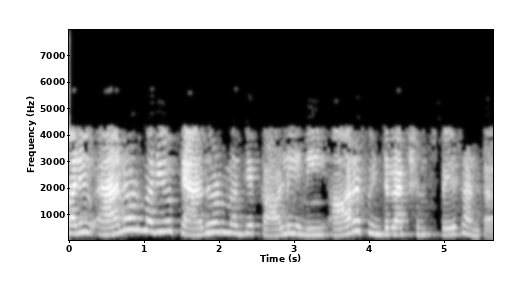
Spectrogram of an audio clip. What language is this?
Telugu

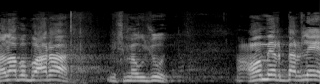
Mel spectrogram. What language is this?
Hebrew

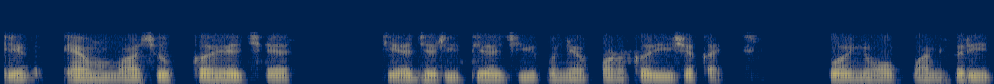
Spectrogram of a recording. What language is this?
Gujarati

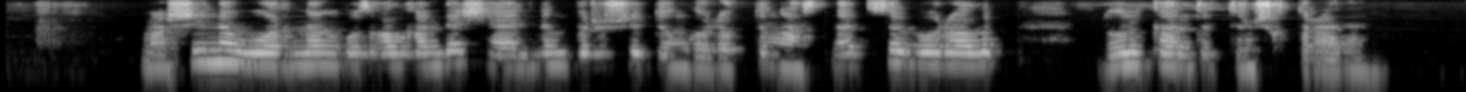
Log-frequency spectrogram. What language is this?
Kazakh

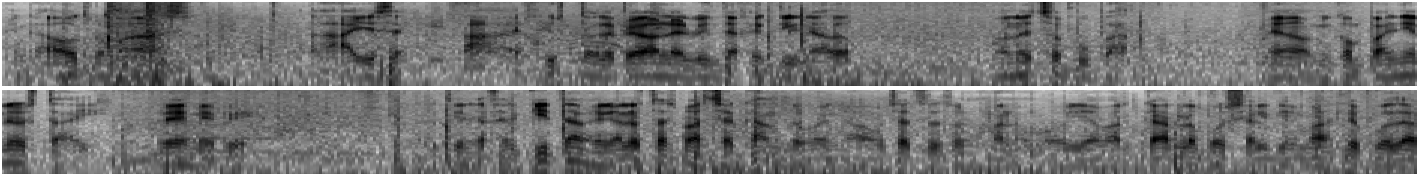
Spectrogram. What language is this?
Spanish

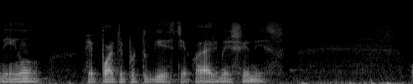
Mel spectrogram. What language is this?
Portuguese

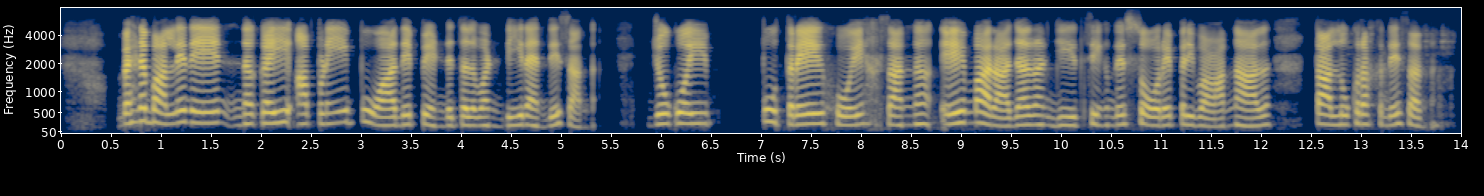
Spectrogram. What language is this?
Punjabi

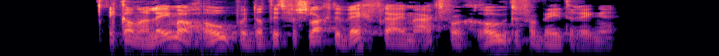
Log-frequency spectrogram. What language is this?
Dutch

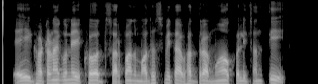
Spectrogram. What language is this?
Odia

